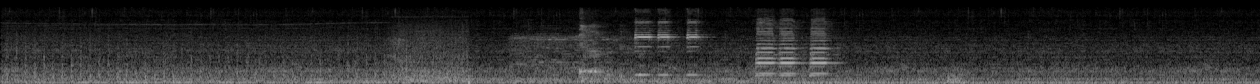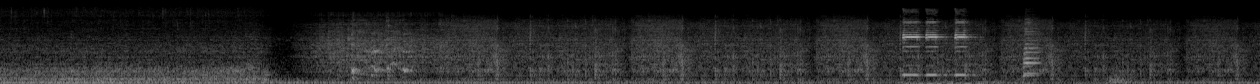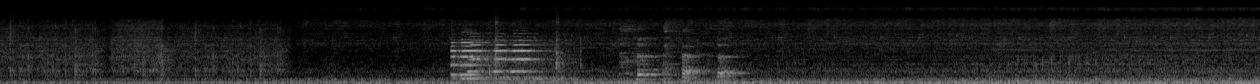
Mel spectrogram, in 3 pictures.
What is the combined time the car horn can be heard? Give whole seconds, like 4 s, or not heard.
5 s.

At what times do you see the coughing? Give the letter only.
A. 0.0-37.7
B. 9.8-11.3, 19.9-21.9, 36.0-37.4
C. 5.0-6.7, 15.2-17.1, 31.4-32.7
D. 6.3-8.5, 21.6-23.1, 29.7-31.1
C.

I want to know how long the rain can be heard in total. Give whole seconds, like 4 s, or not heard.
38 s.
